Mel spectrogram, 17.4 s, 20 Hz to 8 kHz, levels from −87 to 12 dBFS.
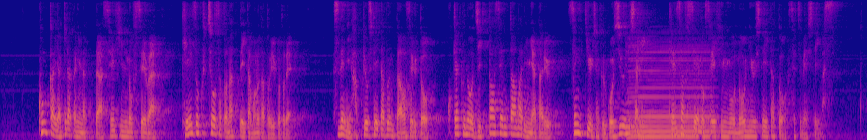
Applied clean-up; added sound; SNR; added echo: none; Bowed string instrument; 2 dB; reverberation time 1.1 s.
